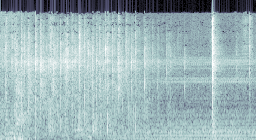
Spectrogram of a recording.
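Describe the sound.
Film projector switched on to start a cinema screening, a rapid rattling run of mechanical clicks, then a single sharper, louder click near the end.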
